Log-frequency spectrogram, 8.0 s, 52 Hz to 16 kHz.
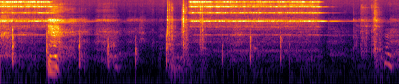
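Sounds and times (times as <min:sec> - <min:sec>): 
telephone bell ringing: 0:00.0 - 0:02.1, 0:03.7 - 0:07.9.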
